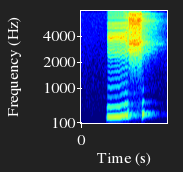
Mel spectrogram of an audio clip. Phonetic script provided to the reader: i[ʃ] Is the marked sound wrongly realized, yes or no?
no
